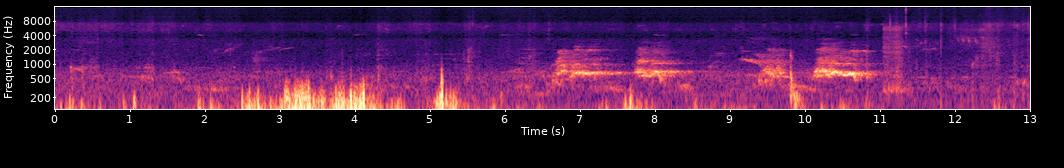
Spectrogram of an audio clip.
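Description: Low muffled rumbles and a sharp click in the first half, then four short pitched calls from an animal in the second half.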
